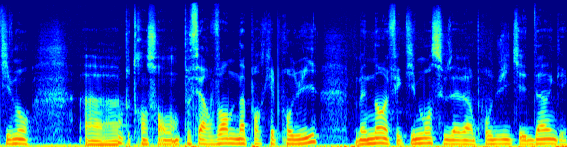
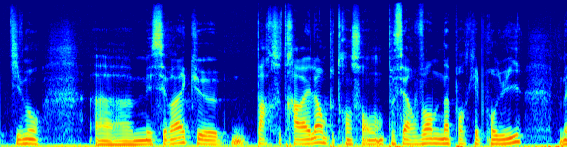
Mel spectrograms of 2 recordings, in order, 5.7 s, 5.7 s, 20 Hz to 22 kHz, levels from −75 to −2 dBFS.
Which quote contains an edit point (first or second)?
first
